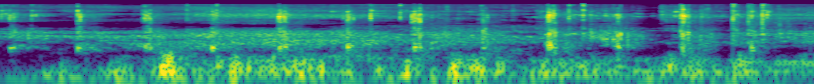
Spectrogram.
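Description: A horse's hooves clop on the road.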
